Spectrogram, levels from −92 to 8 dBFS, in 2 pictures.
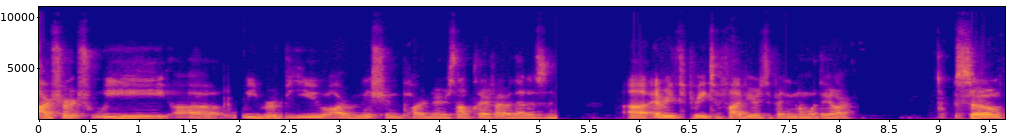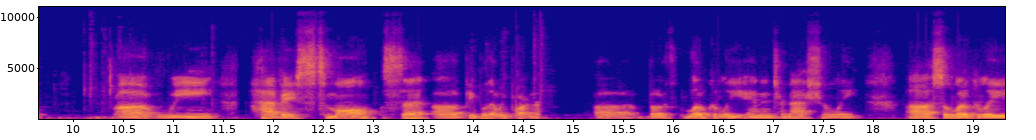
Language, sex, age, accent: English, male, 20-39, American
